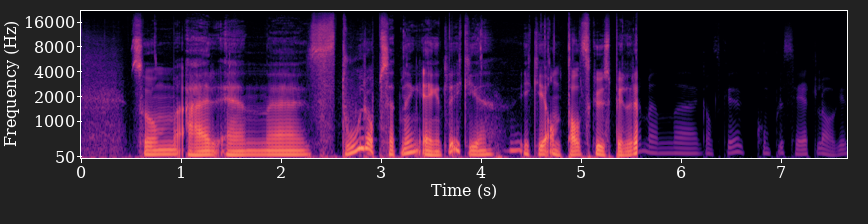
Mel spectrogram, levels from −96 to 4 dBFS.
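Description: Speech cuts out abruptly at 5.56 s in an audio dropout to a faint residue that lasts to the end. Only a faint sound remains, roughly 35 dB below normal, likely from signal loss ahead of a still-live path. The waveform collapses to a thin trace, and the spectrogram drops abruptly to faint traces.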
